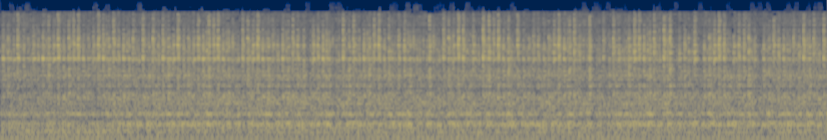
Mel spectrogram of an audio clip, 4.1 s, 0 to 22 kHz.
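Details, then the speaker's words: 2005-2013 C6 Chevrolet Corvette idling V8: loose rapid rattling knock about three a second, not an exhaust leak but a most likely failed driveshaft bearing inside the torque tube allowing excessive movement. "then no it's not an exhaust leak the bearing on the drive shaft within the torque tube has most likely gone bad and allows excessive movement"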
